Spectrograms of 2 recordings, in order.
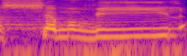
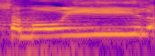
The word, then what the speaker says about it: شموئیل: جب طالوت خلیفہ بنے وقت کے رسول اور نبی کے، ایک تلفظ آیا ان کا شمویل علیہ السلام، اور ایک ان کا تلفظ ہے شموئیل علیہ السلام. دو طرح سے ہے نبی یار.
